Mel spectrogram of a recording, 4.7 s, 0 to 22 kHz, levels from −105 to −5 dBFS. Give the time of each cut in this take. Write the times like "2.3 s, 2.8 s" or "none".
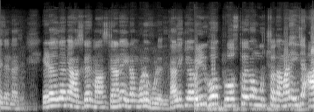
2.9 s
